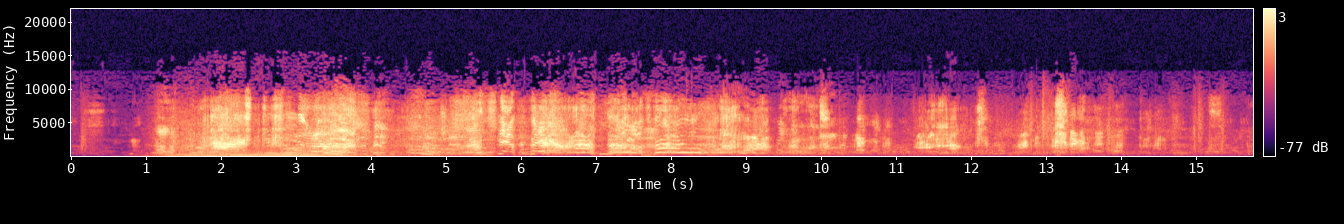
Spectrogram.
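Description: A boy screams and wails in distress.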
